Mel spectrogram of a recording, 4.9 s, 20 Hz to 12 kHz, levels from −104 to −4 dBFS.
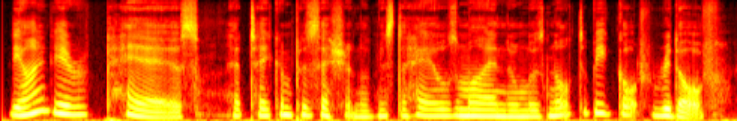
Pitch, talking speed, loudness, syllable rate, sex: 195 Hz, 245 wpm, -18 LUFS, 5.5 syllables/s, female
